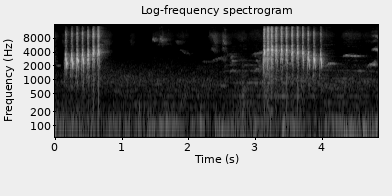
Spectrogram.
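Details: Green leafbird (mini) singing jamtrok style with kapas tembak mimicry: a short buzzy trill of about seven pulses, a pause with scattered faint notes, then a longer rattling run of about eleven rapid pulses.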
